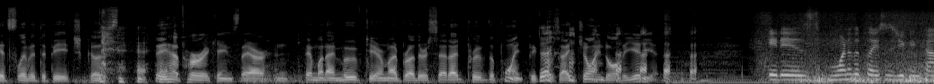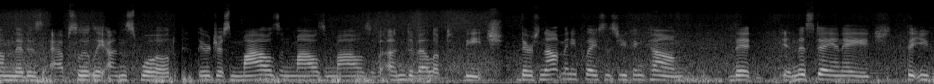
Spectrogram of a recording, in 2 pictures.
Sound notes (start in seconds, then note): 5.4 laughs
